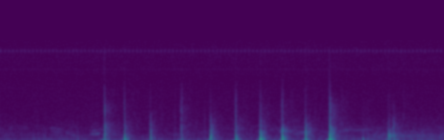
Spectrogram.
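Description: Footsteps hurry down stairs.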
